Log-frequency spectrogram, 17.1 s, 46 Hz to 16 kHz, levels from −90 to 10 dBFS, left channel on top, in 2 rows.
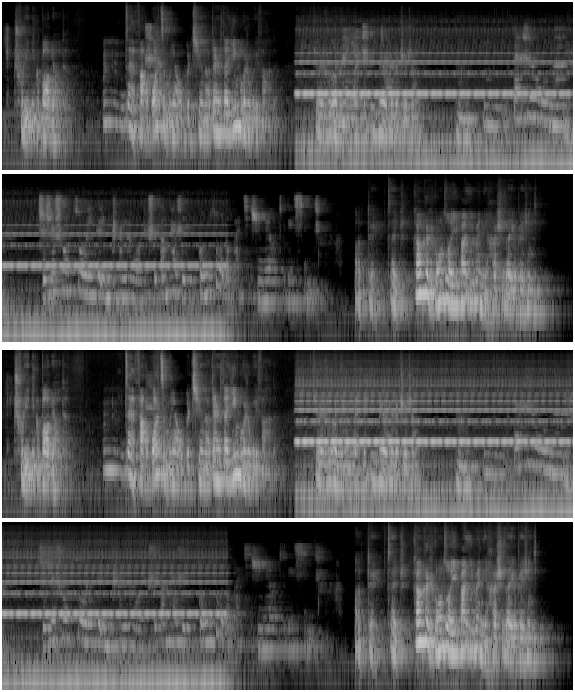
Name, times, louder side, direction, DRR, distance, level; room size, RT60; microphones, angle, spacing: voice 1, 0.2-1.0 1.9-4.1 4.7-6.3 6.8-7.1 8.4-8.5 13.9-16.6, right 2 dB, 50° right, 0.9 m, -27 dB
voice 2, 1.5-2.4 4.9-6.0 7.2-8.5 9.1-13.3, left 2 dB, 85° left, 2.4 m, -39 dB
sound 1, 4.4-12.0, right 3 dB, 75° right, 1.1 m, -29 dB
19.5 x 7.0 x 8.2 m
head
